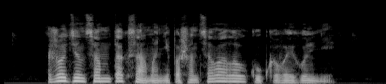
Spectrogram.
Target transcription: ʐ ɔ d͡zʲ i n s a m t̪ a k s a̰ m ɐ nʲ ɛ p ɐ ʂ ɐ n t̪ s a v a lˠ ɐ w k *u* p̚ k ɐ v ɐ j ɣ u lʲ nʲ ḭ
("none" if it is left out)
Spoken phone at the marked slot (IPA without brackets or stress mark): u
